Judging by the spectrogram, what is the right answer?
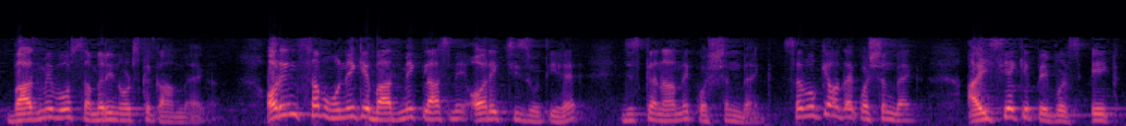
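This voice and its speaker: Guy lecturing a class, highish husky voice, mixes hindi and english, dull lo-fi classroom sound. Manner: mixes Hindi and English, asks the class questions and answers them himself. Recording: muffled lo-fi classroom recording.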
